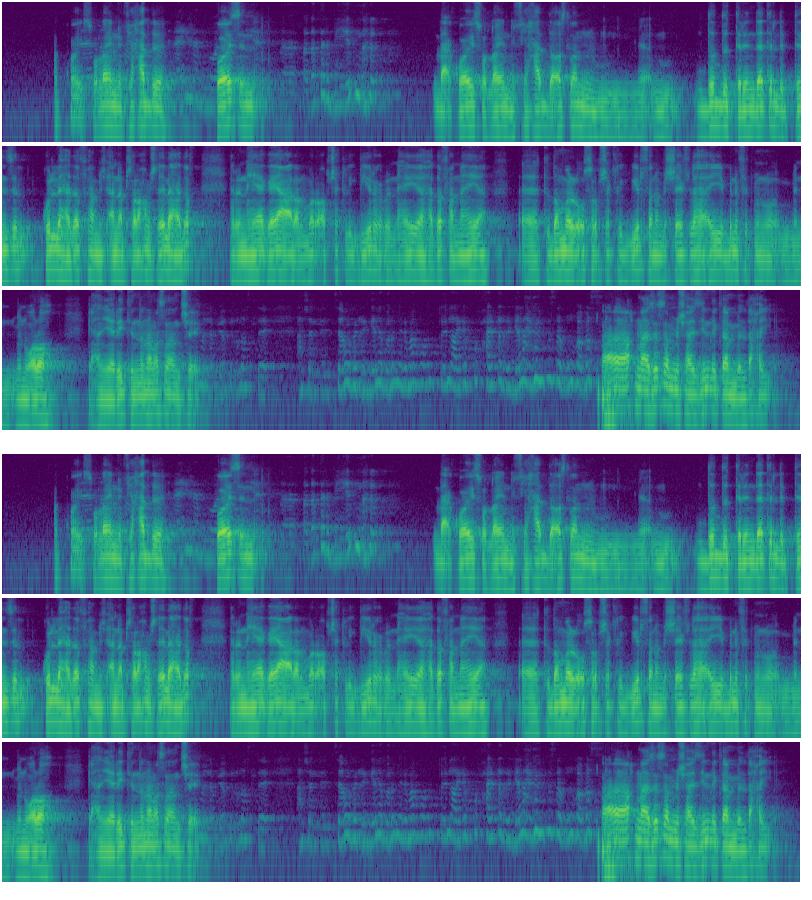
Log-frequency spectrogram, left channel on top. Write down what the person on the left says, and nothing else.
ده ده
حصل
عندنا
في العيله من والدتي
يعني ف... فده تربيتنا
انا
عن نفسي
دايما لما بيقعدوا يقولوا اصل عشان نتساوى بالرجاله بقول لهم يا جماعه هو انتوا ايه اللي عاجبكم في حياه الرجاله عشان تسابوها بس
<laughs> عشان ابقى
فاهمه
النقطه
<laughs>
